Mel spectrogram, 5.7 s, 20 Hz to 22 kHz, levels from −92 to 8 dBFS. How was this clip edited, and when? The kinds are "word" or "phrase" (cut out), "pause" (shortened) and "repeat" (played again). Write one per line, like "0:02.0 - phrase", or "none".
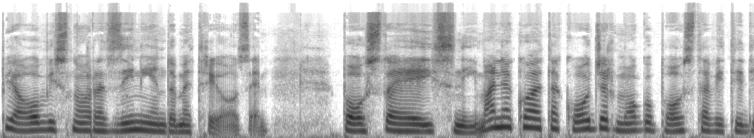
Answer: none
